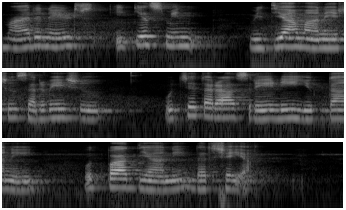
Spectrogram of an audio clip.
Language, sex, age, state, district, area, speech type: Sanskrit, female, 60+, Andhra Pradesh, Krishna, urban, read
